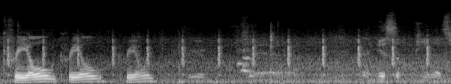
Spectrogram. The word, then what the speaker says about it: Creole: It's like Creole.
